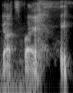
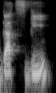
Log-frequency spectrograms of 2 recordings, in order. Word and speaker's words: Gatsby: and yet somebody said guts by yeah if it's it's pronounced Gatsby like from the movie the big that's people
